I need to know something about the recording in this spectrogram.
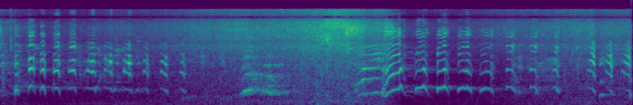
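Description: Men laughing hard in quick repeated bursts, with a rising whoop into more laughter about four seconds in, over the steady hiss of heavy rain.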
